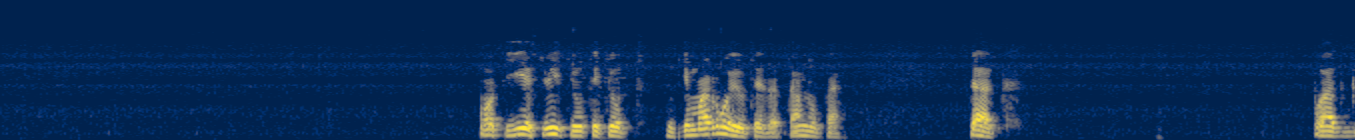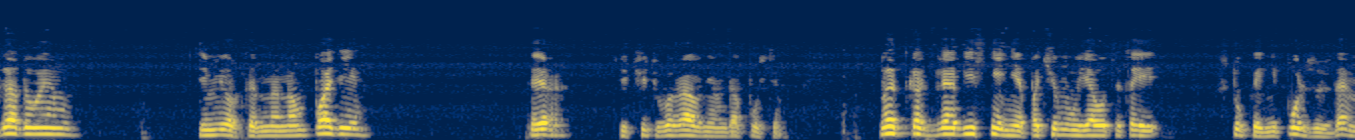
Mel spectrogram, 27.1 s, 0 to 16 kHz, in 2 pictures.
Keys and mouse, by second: 7.1 click, 9.6-11.5 drag, 13.5-14.9 middle drag, 15.7 KP_7, 18.7 r, 20.7 click, 21.9 i, 23.6 middle click, 25.9-27.1 drag.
